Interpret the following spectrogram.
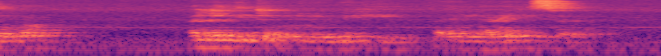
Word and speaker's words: عيسى: الذي تؤمن به، فإن عيسى اسم عربي ينطق هناك عيسى، وهو ما يعني الرقم واحد بالفلبينية.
